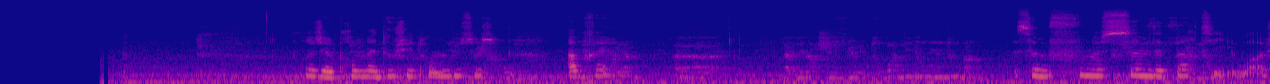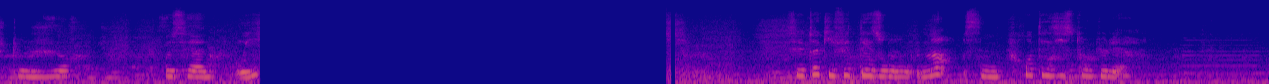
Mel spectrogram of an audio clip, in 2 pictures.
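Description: A young woman talks casually and close up.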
